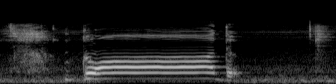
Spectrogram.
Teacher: زبان کی کروٹ جب اوپر کی دانتوں کی جڑوں سے لگتی ہے تو حروف ضاد ادا ہوتا ہے اور یہ حروف حافیہ میں سے آتا ہے.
